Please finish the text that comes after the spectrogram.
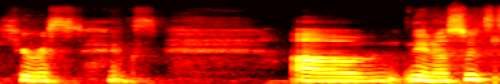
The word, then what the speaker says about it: heuristics: to do it because I kept pronouncing it hoyeuristics um just because the way that I had to move my mouth to pronounce heuristics was to it was too exaggerated for me and it just kind of made my jaw feel weird so I just said well I'll just do hoyeuristics um and so when somebody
